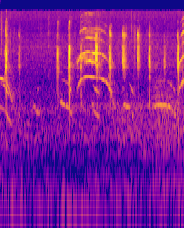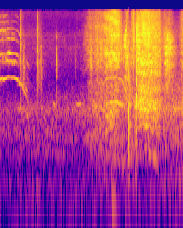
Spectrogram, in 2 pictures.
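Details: Cat and kitten at a feeding, with a few quick, high mews in pairs over low noise. A louder scraping, clattering sound ends the clip.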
